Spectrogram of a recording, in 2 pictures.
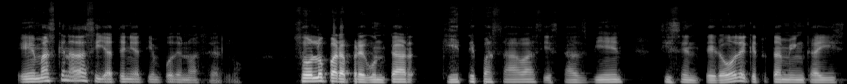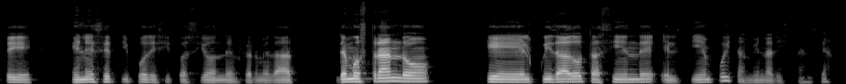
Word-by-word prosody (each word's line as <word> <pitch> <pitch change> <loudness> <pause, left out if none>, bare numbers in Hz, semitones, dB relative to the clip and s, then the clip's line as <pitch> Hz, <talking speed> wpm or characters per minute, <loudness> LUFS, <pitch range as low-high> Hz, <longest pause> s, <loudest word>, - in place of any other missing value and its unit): Eh, 125 +2 +1
más 165 +4 +3
que 210 - -3
nada, 185 -2 +2
si 140 -5 -5
ya - - -1
tenía 120 -2 -4
tiempo 110 -1 -9
de 110 - -7
no 105 -1 -8
hacerlo, 105 0 -19 0.5
solo 150 +2 +7
para 145 -5 +7
preguntar 110 +1 +2 0.2
qué 110 -1 -4
te 130 +4 -5
pasaba, 115 -1 -5
si 105 -3 -11
estabas 105 0 -10
bien, 110 +1 -3 0.3
si 110 - -8
se 110 +2 -8
enteró 100 +3 0
de 160 -2 +2
que 120 - -4
tú - - -25
también 110 -2 -1
caíste 105 +1 -3 0.3
en 110 +1 +1
ese 120 +1 -1
tipo 115 0 -9
de 105 -1 -7
situación 105 0 -10
de 105 - -7
enfermedad. 100 +1 -7 0.3
Demostrando 140 +2 +5 0.5
que 120 -2 +4
el 115 -1 -1
cuidado 125 +1 +3
trasciende 115 +1 -3
el 100 -3 -9
tiempo 115 +9 -7
y 175 - -7
también 100 -3 -14
la 100 -1 -9
distancia. 100 +6 -22
115 Hz, 165 wpm, -23 LUFS, 105-125 Hz, 0.5 s, solo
